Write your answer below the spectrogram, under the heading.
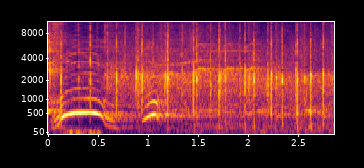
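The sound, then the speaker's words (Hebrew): Audience applause for a radio editor at an event, a dense, steady patter of clapping that follows a short drawn-out voice at the start and carries on to the end. “תודה רבה, כפיים ליעקב”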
